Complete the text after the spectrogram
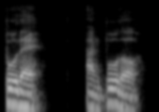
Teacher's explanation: So you get pude and pudo with exactly the same monophthong as you get in pudieron, right? Where stress is not on the root.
